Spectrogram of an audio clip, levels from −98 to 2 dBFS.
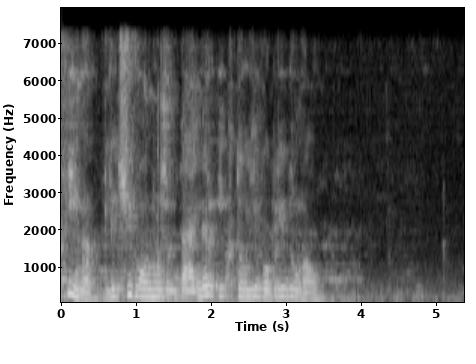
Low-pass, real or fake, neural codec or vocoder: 7.2 kHz; fake; vocoder, 22.05 kHz, 80 mel bands, HiFi-GAN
